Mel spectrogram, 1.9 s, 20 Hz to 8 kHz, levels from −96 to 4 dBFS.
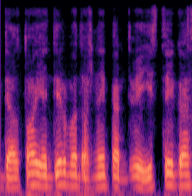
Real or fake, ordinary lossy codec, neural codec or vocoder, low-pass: fake; Opus, 64 kbps; codec, 16 kHz, 16 kbps, FreqCodec, smaller model; 7.2 kHz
